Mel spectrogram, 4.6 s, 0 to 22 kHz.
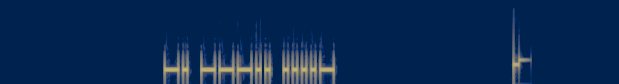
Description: Morse code, heard as a keyed tone, about 34 wpm, 700 Hz. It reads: N84
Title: Common Cut Numbers - 3-Digit 35wpm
